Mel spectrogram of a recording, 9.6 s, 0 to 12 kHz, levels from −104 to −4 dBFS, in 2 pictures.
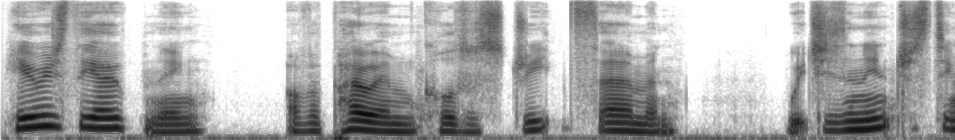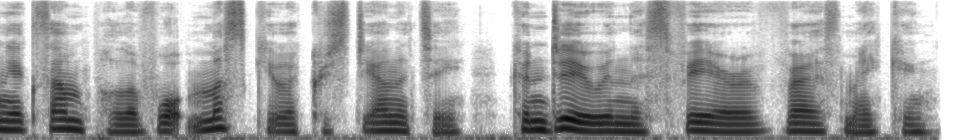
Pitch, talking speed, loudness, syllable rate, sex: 155 Hz, 175 wpm, -20 LUFS, 5.6 syllables/s, female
